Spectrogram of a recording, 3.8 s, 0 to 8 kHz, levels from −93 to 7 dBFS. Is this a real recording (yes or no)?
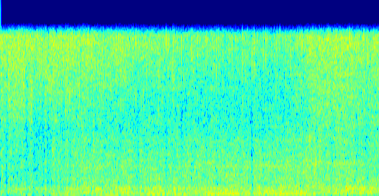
yes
